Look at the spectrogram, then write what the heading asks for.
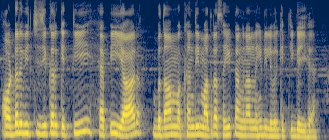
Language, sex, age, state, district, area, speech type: Punjabi, male, 18-30, Punjab, Pathankot, rural, read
